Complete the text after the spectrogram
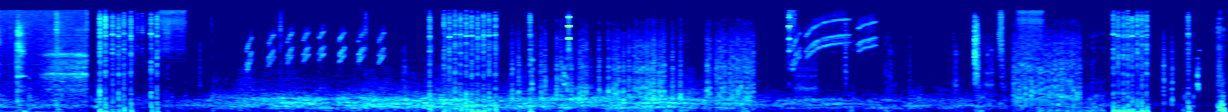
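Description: A humming energy beam whirs steadily as blocks are cut apart.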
